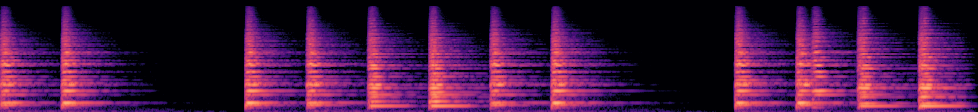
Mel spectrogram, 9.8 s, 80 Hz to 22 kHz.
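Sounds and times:
string quartet MIDI phrase in F minor: 0:02.5 - 0:06.0, 0:07.4 - 0:09.7.

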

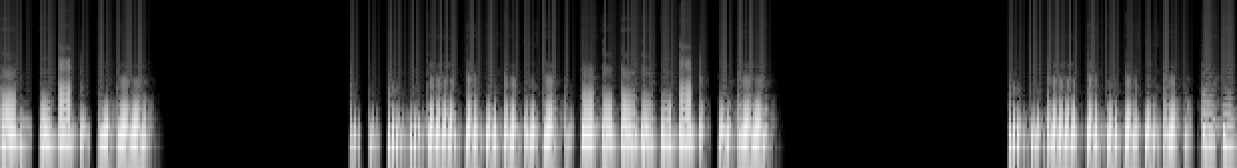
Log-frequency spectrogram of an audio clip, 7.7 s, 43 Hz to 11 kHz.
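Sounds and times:
funk bass line in C major: 0:00.0 - 0:01.0, 0:02.2 - 0:04.9, 0:06.3 - 0:07.7.

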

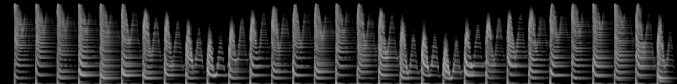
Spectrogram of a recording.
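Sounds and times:
music clip in C minor at tempo one hundred forty: 0:00.2 - 0:06.7.

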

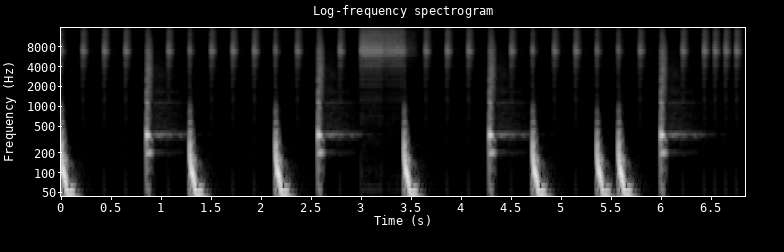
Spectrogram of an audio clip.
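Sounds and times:
trap drum kit: 0:00.0 - 0:06.8.

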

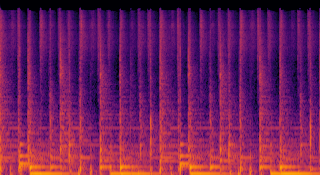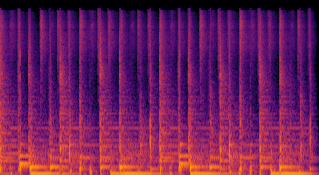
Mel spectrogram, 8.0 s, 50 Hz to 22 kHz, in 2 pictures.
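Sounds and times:
candombe Latin percussion: 0:00.0 - 0:07.9.

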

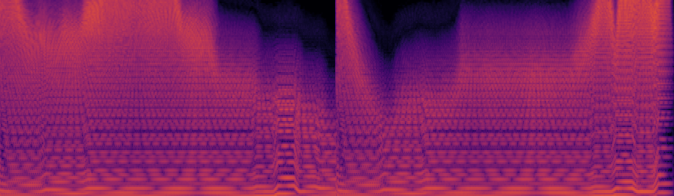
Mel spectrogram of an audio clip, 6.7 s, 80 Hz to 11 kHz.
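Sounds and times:
house bassline in A minor: 0:00.0 - 0:06.7.

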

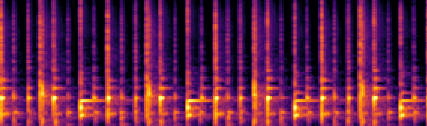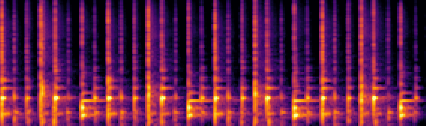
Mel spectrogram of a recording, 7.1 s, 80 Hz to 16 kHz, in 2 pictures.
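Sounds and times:
rhumba rhythm on bongo and quinta Latin percussion: 0:00.0 - 0:07.0.

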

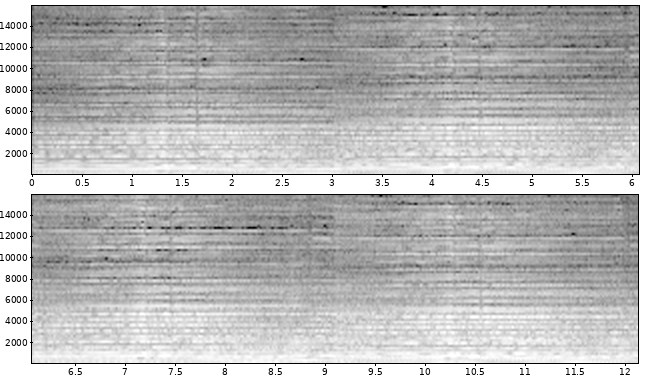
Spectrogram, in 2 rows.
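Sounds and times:
mournful strings motif in A minor: 0:00.0 - 0:12.1.

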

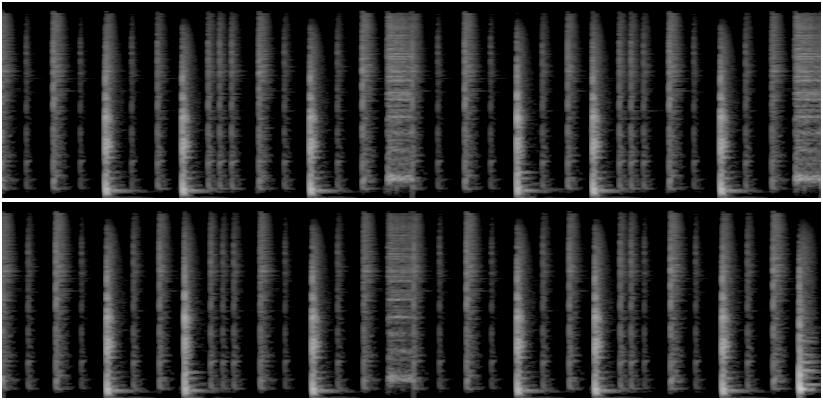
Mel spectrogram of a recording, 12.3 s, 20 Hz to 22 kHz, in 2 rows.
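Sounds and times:
reggae hi-hat: 0:00.0 - 0:12.1
reggae snare drum: 0:00.0 - 0:12.2.

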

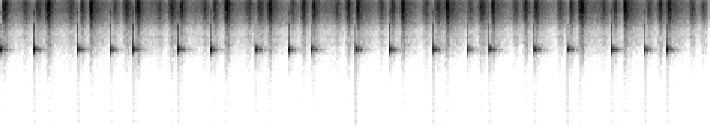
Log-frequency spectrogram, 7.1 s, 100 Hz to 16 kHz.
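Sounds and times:
rhumba shaker: 0:00.0 - 0:07.0.

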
